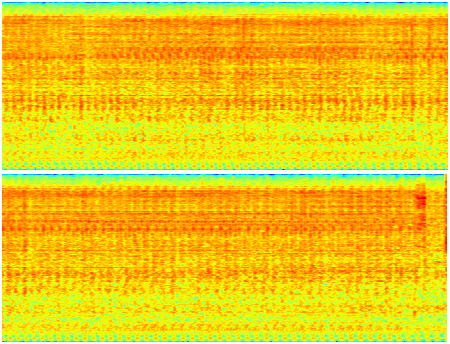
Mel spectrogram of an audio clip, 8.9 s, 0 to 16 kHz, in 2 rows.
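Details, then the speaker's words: Daelim motorcycle after lubrication, engine now warm after a ride (idle had been over 2,000 rpm, too high): quick, even firing pulses at a steady idle with no misses or knocks; it sounds much better, a healthy idle. "it sounds a lot better at least very nice very nice and now that the engine is warm can really you know listen that nice do this good good"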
